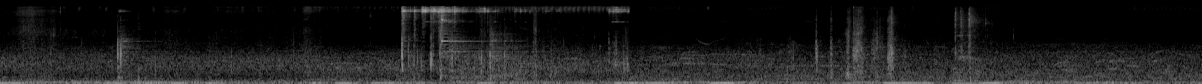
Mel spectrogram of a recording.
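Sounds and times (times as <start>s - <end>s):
metal chains jingling: 4.0s - 6.3s.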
